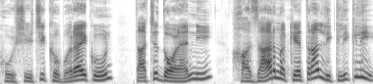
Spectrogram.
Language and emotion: Goan Konkani, happy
